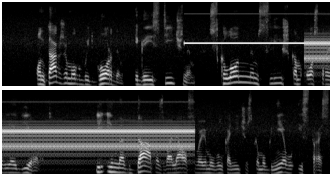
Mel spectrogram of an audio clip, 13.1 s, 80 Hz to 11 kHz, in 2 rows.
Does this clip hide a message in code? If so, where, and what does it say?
Yes: cassette data (Kansas City type), 300 baud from 3.6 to 10.4 s, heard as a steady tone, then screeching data.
